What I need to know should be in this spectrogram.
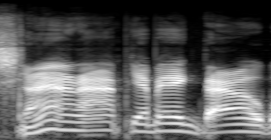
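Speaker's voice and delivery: harsh grating talk-radio voice. Imitating a radio host heard while spinning the dial: Mark Levin impression. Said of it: "He's got the worst voice".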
